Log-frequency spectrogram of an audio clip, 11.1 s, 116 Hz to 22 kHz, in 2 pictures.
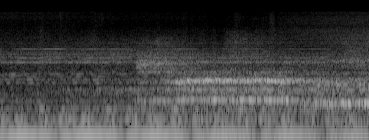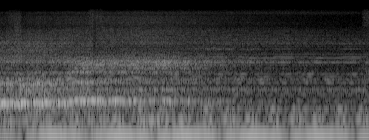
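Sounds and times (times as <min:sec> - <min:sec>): ambient electronic drone music: 0:00.0 - 0:11.0.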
